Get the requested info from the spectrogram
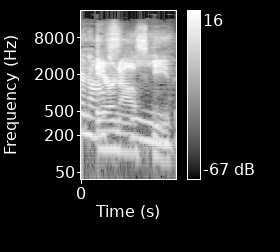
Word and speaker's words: Aronofsky: Aronofsky.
